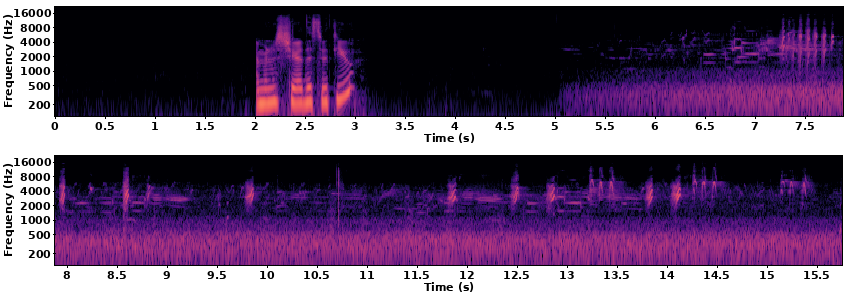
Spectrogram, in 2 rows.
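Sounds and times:
soft low hiss: 0.0 - 15.7
speech: 2.0 - 3.1
barn swallow twittering: 5.0 - 15.7.

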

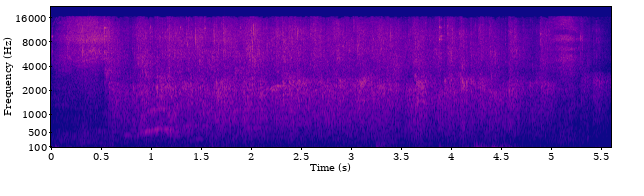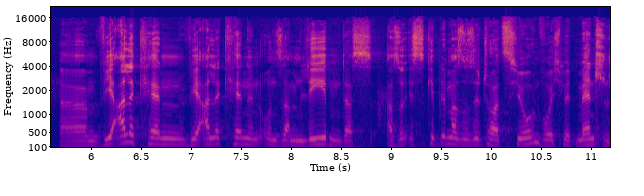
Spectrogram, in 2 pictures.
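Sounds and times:
audience clapping for a volunteer: 0.4 - 5.7
speech: 5.7 - 11.1.

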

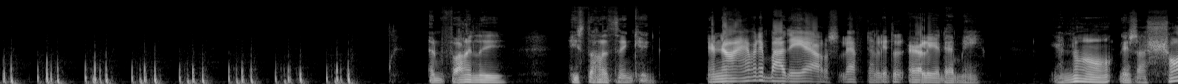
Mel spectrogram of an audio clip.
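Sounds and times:
galloping horse hooves: 0.0 - 3.6
speech: 4.3 - 5.1, 5.7 - 9.9, 10.5 - 11.7.

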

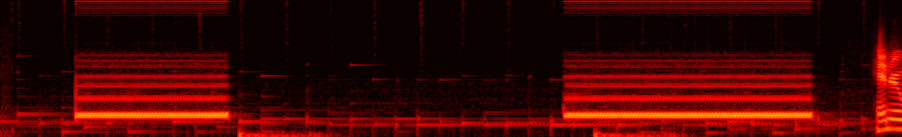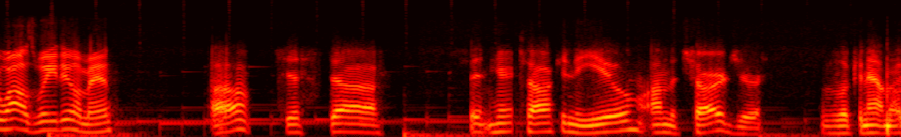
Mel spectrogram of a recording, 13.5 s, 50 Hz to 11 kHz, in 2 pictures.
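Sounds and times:
telephone ringback tone on an outgoing call: 0.6 - 1.8, 4.2 - 6.2
speech: 6.6 - 7.7, 8.4 - 13.5.

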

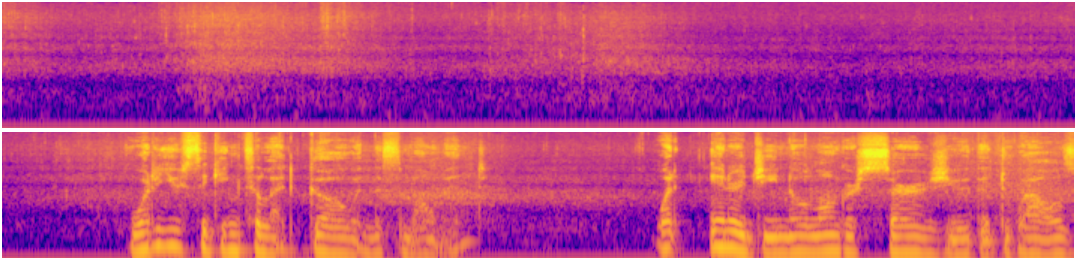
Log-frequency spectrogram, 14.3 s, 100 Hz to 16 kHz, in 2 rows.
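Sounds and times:
low electrical hum: 0.0 - 14.2
ocean waves washing onto the shore: 0.0 - 14.2
speech: 8.0 - 10.5, 11.5 - 14.2.

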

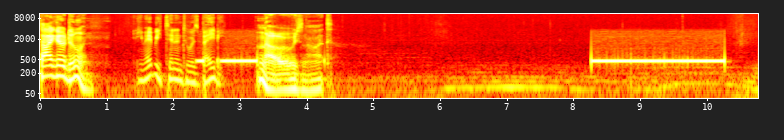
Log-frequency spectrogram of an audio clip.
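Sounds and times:
speech: 0.0 - 0.8, 1.5 - 4.4
ringback tone from an outgoing phone call: 2.4 - 3.4, 8.3 - 10.3.

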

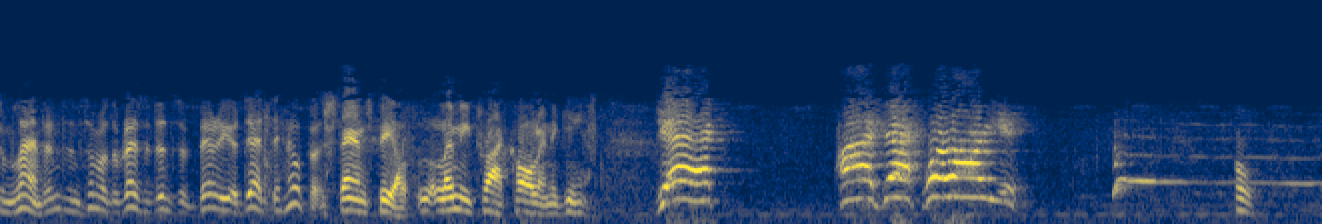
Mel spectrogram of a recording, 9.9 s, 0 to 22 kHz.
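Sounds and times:
speech: 0.0 - 5.5, 6.3 - 7.8, 9.3 - 9.5
faint hum: 0.0 - 9.9
wolf howling: 8.3 - 9.9.

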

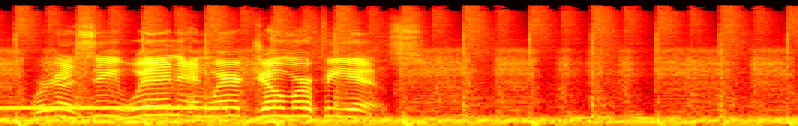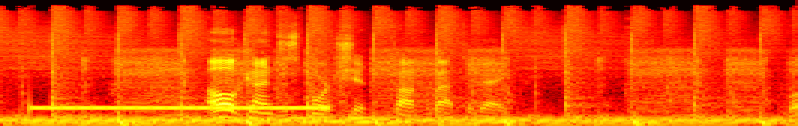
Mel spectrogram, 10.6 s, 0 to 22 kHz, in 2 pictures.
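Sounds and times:
phone ringback tone on an outgoing call: 0.0 - 1.6, 5.5 - 7.6
continuous music bed: 0.0 - 10.6
speech: 0.4 - 2.7, 6.7 - 8.8.

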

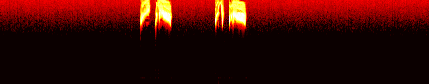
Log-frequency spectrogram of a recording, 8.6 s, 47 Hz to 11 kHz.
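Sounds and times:
Willow flycatcher song: 2.8 - 3.5, 4.3 - 5.0.

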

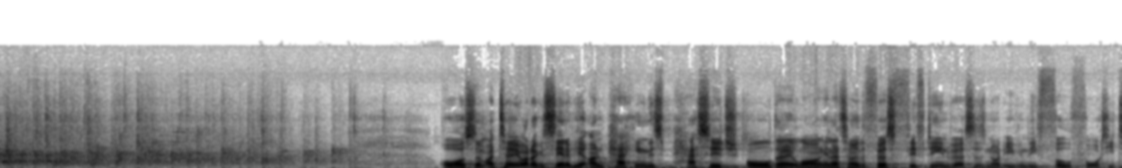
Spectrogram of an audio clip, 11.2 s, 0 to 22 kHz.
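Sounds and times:
crowd applauding: 0.0 - 4.0
speech: 4.4 - 11.2.

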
